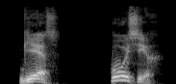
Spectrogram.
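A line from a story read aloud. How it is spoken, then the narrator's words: Barking. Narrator (Russian): рявкнул я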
